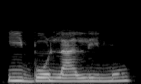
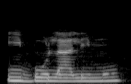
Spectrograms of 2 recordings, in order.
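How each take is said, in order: First: The final vowel drops and the words run together. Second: The same.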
